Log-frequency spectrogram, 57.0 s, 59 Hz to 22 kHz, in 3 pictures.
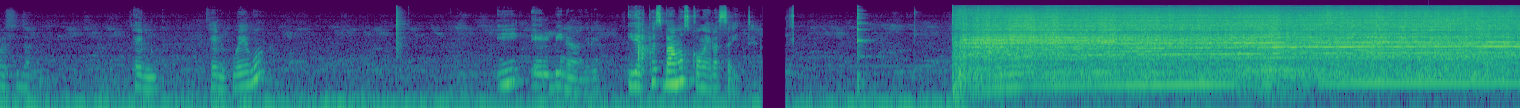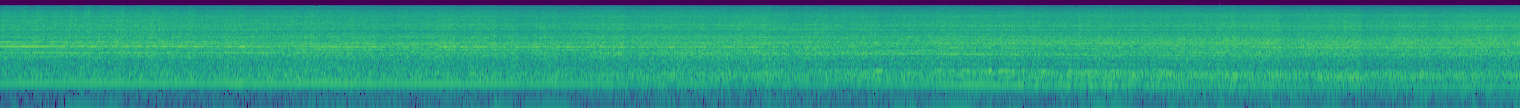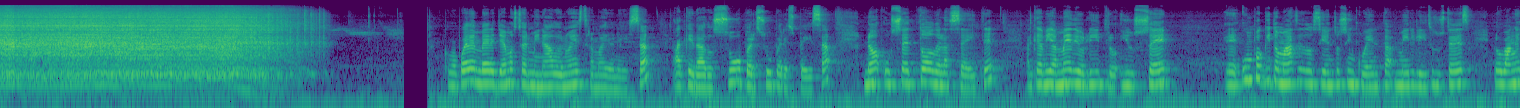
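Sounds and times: blender motor running: 11.9 - 42.2.

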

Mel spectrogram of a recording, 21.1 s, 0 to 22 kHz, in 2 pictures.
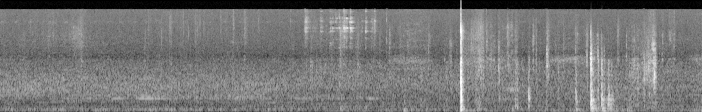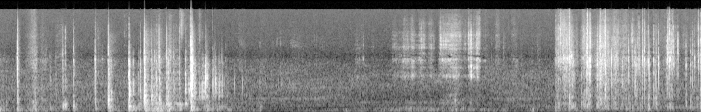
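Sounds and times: plastic bin lids clattering: 10.7 - 14.1.

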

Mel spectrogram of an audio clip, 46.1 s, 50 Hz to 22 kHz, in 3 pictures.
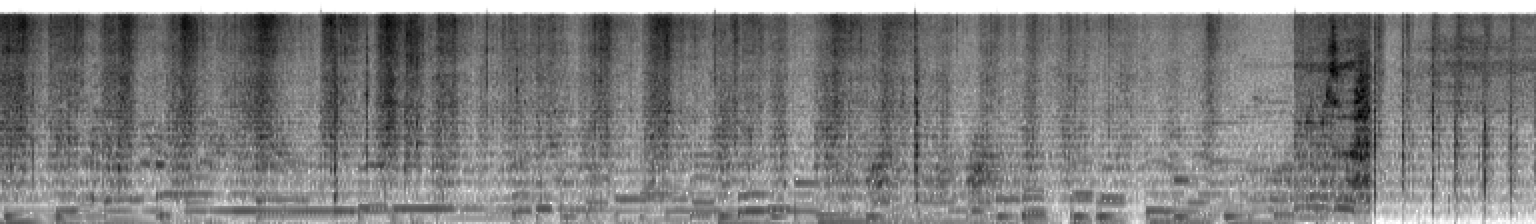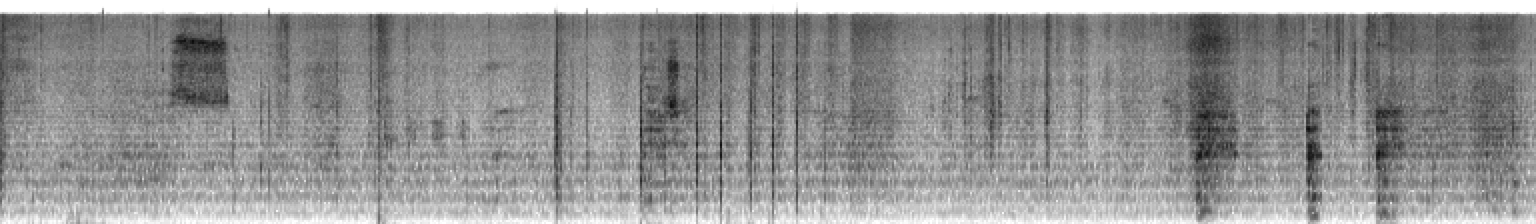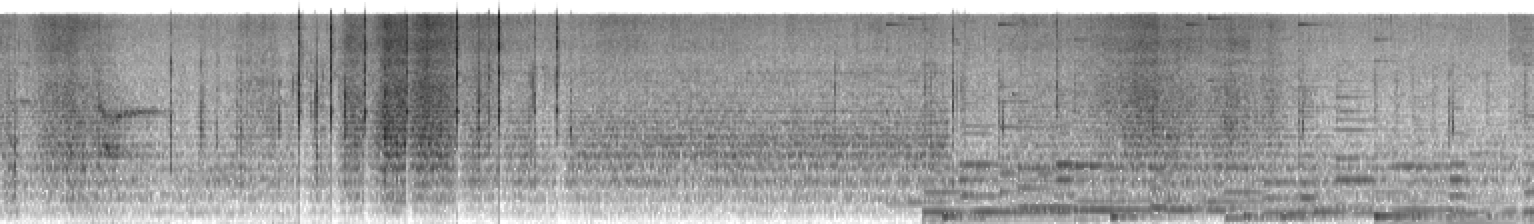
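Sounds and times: fire crackling: 0.0 - 16.4, 39.9 - 46.0
wood fire hissing: 0.0 - 40.4, 41.3 - 45.0.

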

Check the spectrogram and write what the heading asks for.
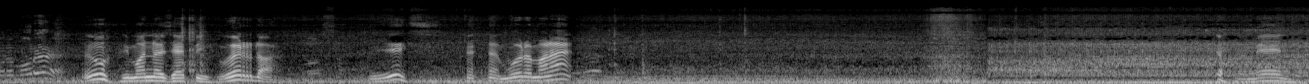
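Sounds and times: short hiss: 9.3 - 9.8
engine idling: 9.8 - 13.0.

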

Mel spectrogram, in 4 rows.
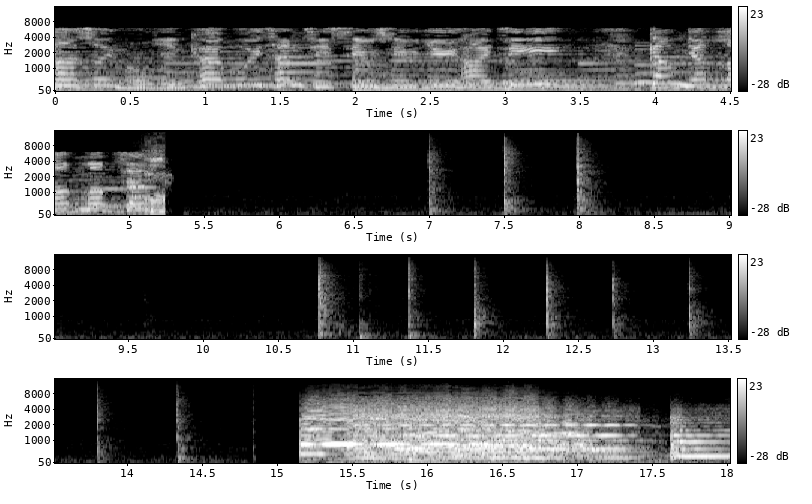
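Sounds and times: cat paw slapping palm: 7.0 - 8.2, 10.7 - 14.6.

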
